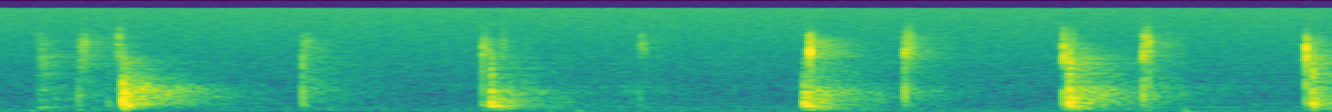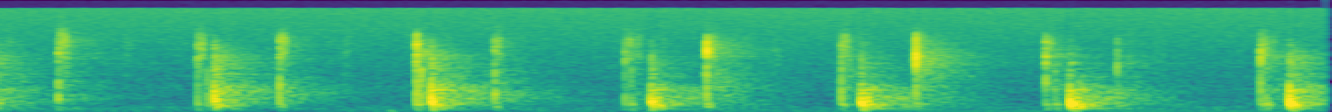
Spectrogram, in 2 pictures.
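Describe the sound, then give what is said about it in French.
Heavy footsteps approach one after another, about a dozen and a half hard, dull steps at an uneven walking pace, each a sharp knock-like impact with no voices. “Tout à coup, un bruit de pas se rapprochait.”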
